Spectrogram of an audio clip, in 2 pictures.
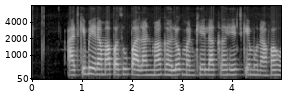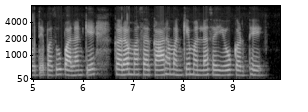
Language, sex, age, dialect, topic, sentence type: Chhattisgarhi, female, 25-30, Western/Budati/Khatahi, agriculture, statement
